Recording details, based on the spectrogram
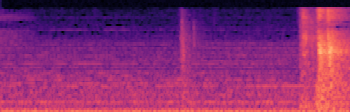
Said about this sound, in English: This one started with a sound banging on glass coming from somewhere in the back of Tyler's house, so I followed it, expecting to find someone or something like knocking on a window or something.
